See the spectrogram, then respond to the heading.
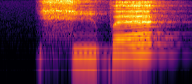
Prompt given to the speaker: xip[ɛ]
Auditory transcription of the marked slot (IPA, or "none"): ɛ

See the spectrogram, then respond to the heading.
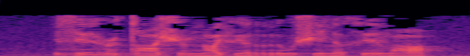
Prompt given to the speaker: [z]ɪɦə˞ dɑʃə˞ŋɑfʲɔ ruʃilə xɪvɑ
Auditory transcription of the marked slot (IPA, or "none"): z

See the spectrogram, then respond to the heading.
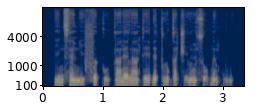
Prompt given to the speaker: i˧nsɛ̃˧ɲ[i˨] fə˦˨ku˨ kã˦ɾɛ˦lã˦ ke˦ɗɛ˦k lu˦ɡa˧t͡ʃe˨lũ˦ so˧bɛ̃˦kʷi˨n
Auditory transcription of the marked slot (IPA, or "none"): i˨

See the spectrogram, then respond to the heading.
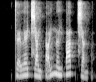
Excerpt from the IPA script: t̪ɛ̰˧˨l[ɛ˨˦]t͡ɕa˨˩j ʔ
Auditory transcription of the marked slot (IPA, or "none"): ɛ˨˦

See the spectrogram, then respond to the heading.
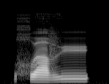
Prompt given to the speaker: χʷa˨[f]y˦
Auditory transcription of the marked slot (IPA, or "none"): v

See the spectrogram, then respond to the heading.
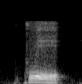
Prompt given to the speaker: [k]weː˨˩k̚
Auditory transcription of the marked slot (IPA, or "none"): k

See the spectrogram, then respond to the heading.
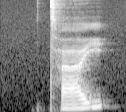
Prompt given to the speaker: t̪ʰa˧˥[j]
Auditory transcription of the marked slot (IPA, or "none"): j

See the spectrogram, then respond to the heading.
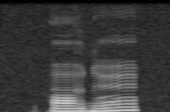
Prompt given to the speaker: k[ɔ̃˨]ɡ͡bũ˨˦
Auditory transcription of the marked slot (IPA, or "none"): ɔ̃˨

